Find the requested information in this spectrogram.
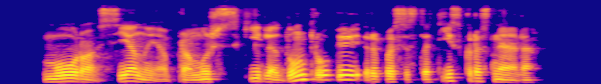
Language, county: Lithuanian, Vilnius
